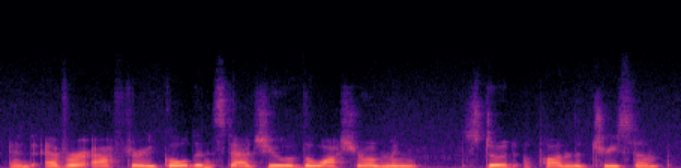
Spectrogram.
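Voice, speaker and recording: A woman reads a children's story aloud as the storyteller. Her voice sits a little higher than average, in a narrated read-aloud style. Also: fairly even intonation, fairly quick, highs cut off.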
